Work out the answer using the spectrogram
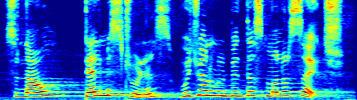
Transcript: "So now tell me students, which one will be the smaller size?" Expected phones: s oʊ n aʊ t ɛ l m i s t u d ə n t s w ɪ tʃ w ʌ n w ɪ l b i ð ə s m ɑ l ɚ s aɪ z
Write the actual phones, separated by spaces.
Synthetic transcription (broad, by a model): s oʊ n aʊ t ɛ l m i s t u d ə n t s w ɪ tʃ w ʌ n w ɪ l b i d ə s m ɑ l ɚ s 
